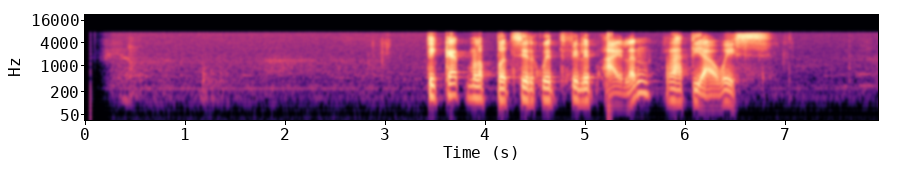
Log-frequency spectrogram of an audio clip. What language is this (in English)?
Javanese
